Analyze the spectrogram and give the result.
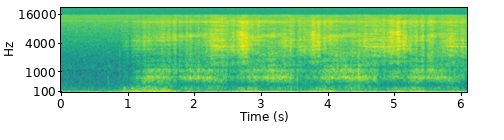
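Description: A pink chalk stick held in fingertips draws outline strokes on a flat, solid black chalkboard. Continuous scratchy strokes rise and fall over a low, steady rumble, with brighter rasping bursts as the chalk drags across the surface.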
